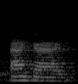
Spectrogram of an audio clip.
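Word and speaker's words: ag-gag: AGAG, am I saying that correctly? – Yes.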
